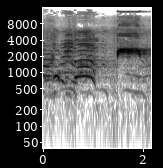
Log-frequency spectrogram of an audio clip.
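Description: A referee's whistle blown once: a short, steady, shrill blast about one and a half seconds in, after spectators' shouting.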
